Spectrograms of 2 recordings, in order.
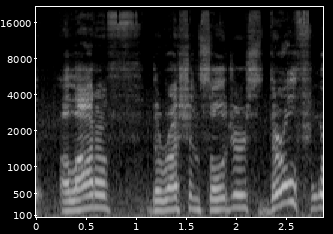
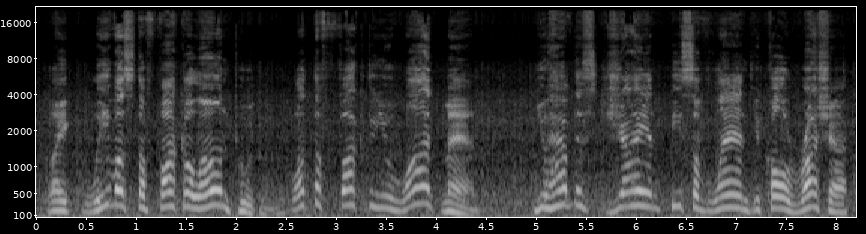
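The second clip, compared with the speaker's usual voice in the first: angry rant at Putin; 5 semitones higher than usual. Real, not acted. A Ukrainian vlogger yelling straight at Putin, in a furious, raised-voice rant. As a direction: tell him off, full of rage.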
